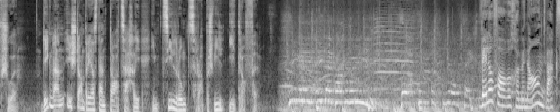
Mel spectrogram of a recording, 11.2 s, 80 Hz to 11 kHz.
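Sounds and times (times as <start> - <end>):
speech: 0.1 - 6.0, 9.6 - 11.1
outdoor crowd at a triathlon finish area in Rapperswil: 5.6 - 11.1.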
